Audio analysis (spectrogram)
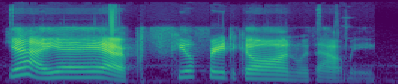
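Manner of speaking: normal talking voice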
